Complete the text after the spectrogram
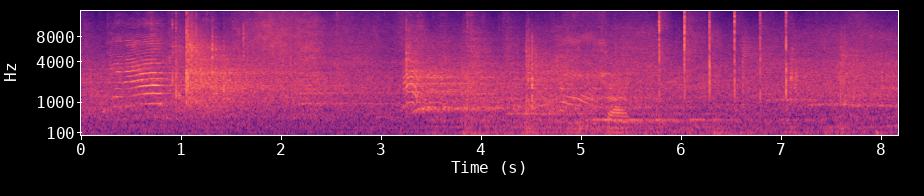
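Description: Sticks clack against the puck.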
